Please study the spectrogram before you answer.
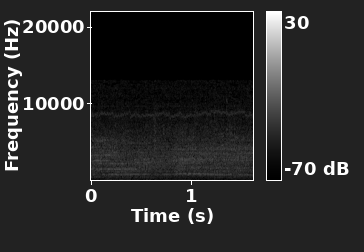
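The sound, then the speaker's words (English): A large crowd at a basketball game with Nebraska lets out a steady, sustained boo, a dense wash of many voices, holding at an even level throughout the short moment. “The crowd booing a little bit.”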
